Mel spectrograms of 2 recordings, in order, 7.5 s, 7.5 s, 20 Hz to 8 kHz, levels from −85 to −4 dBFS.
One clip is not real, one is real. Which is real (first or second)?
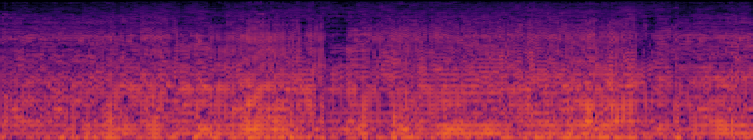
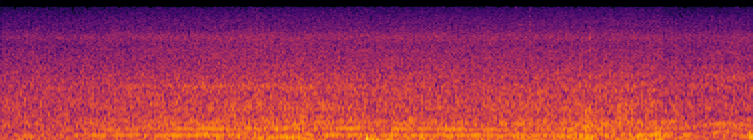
second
